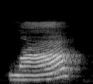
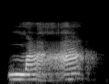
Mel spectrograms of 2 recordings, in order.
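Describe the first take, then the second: First: It is said with the second tone. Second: It is said with the third tone.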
